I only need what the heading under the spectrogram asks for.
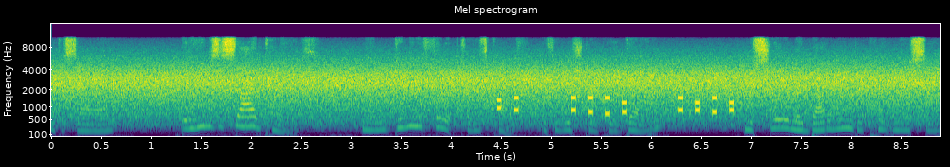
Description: DTMF, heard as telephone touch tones, dialled by machine, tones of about 40 ms, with radio hiss and speech in English. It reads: 09 9634 9767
